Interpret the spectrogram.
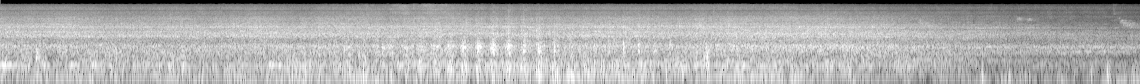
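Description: Long freight train of covered hopper wagons rolling past, steel wheels clattering over the rail joints in quick rhythmic groups over a steady rumble. The sound fades over the last few seconds as the train draws away.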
